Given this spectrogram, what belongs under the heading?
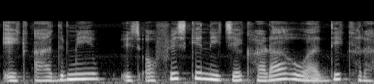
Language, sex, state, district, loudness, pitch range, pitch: Hindi, female, Odisha, Malkangiri, -13 LUFS, 175-240 Hz, 200 Hz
